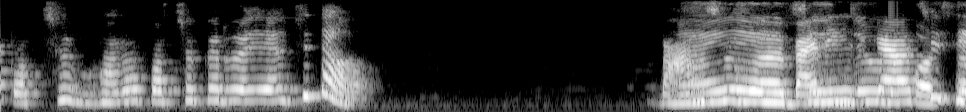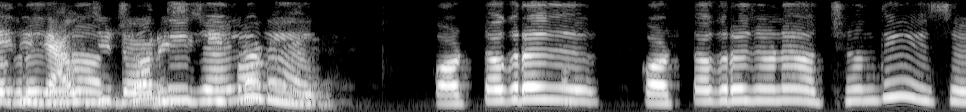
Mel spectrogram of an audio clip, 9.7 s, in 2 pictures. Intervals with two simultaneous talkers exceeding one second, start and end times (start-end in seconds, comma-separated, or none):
3.4-6.1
